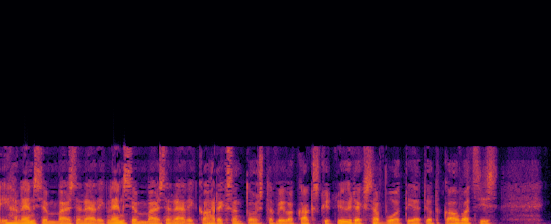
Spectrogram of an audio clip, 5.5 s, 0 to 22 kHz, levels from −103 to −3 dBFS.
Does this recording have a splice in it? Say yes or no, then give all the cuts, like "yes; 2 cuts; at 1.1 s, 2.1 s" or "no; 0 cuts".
yes; 1 cut; at 1.1 s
